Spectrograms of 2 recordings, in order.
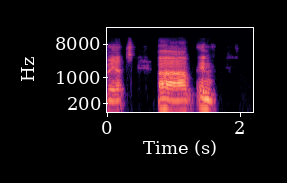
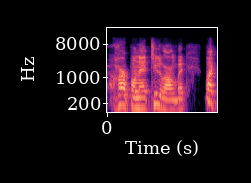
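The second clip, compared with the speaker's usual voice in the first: ordinary delivery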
